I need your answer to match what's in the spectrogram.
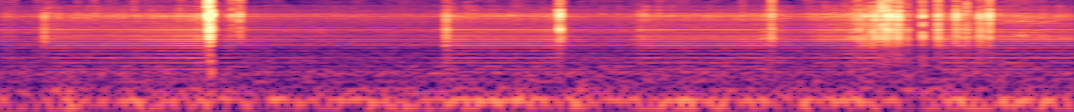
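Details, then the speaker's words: Swappable tube-amp tone stack sitting in a slightly shielded, aluminium-tape-lined enclosure gives a steady low mains hum with faint buzz and crackles, slightly reduced by touching ground; shielding and grounding are still inadequate. "what's interesting though is i can take this slightly shielded enclosure i can just rest this in here [Music] and if you can tell it's the tiniest bit quieter now i can touch the ground and hear the hum go down a little bit more"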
